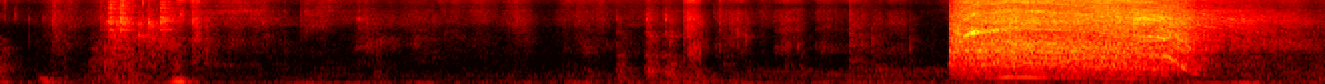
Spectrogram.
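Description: A cordless drill whirs steadily for a couple of seconds while fitting a door knob, close and loud, after quieter handling noises, its motor winding down at the end.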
